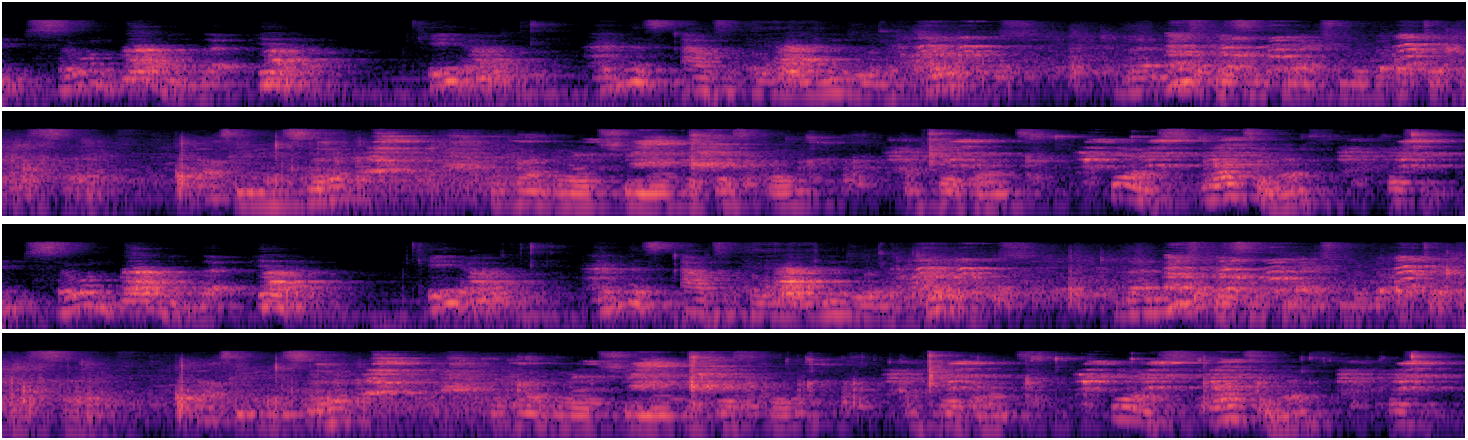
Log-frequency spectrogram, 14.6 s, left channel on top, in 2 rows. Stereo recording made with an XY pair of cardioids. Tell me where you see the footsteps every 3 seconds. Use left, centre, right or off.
off, right, right, left, off.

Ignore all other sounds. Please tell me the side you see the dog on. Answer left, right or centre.
right.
